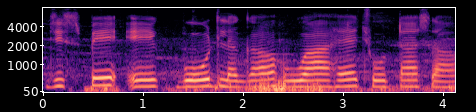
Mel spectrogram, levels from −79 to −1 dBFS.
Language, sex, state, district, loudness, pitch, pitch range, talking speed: Hindi, female, Uttar Pradesh, Lucknow, -16 LUFS, 220 Hz, 220-230 Hz, 115 wpm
